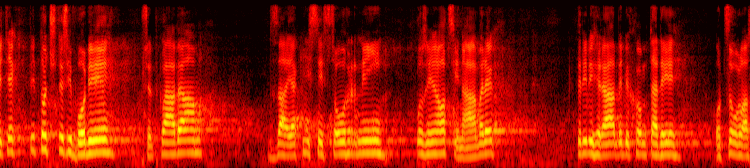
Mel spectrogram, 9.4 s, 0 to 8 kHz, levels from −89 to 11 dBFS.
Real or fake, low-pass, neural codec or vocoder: fake; 7.2 kHz; codec, 24 kHz, 3 kbps, HILCodec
